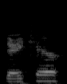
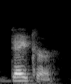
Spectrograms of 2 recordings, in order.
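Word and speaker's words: Dacre: the Red Ranger wait did you just say his name was daycare his name is daker okay okay present everybody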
